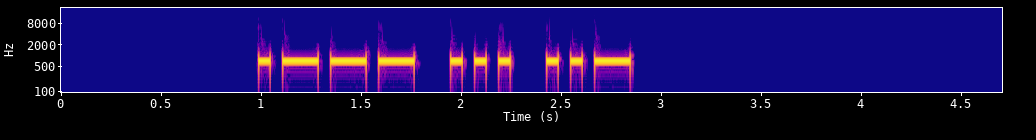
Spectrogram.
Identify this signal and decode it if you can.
Morse code, heard as a keyed tone, about 20 wpm, 700 Hz. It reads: JSU
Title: USA Call Sign Postfixes - 3 Letters 20wpm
